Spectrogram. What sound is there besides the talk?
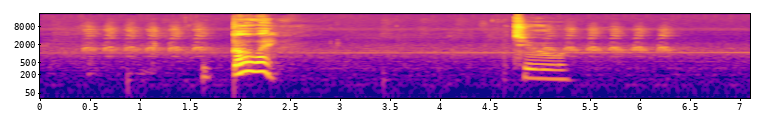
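crows cawing outdoors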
